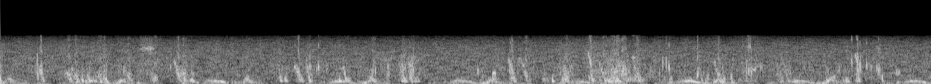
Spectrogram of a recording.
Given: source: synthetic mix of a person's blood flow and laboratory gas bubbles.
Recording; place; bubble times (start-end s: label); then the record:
Doppler ultrasound of blood flow; precordium
0.00-0.06 s: bubbles
0.34-0.48 s: bubbles
0.63-1.12 s: bubbles
1.18-1.65 s: bubbles
1.68-1.99 s: bubbles
2.76-3.31 s: bubbles
3.35-3.54 s: bubbles
3.69-4.24 s: bubbles
4.74-5.00 s: bubbles
5.05-5.33 s: bubbles
5.41-5.75 s: bubbles
5.86-6.75 s: bubbles
6.88-7.66 s: bubbles
7.75-7.93 s: bubbles
8.22-8.87 s: bubbles
8.90-9.04 s: bubbles
9.28-9.32 s: bubbles
From the record:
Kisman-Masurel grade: 343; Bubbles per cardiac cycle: rolling drumbeat, 9 or more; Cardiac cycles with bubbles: 100%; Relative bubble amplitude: loud (0.450 to 0.775); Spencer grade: 3 (all of the cardiac periods contain showers or single bubble signals, but not dominating or overriding the cardiac motion signals); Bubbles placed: anywhere in the cardiac cycle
